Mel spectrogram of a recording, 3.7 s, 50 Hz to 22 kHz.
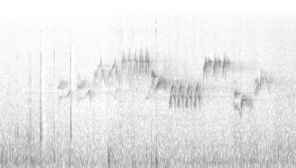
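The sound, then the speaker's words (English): A sparrow calls in a quick run of high chirps and short trilled notes. The calls are faint and sit above a low, steady background hiss. “Like it's sparrow number 5 again.”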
